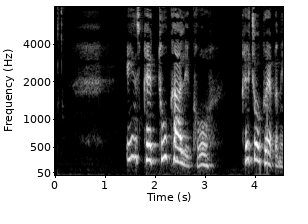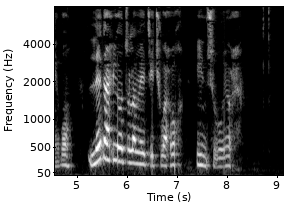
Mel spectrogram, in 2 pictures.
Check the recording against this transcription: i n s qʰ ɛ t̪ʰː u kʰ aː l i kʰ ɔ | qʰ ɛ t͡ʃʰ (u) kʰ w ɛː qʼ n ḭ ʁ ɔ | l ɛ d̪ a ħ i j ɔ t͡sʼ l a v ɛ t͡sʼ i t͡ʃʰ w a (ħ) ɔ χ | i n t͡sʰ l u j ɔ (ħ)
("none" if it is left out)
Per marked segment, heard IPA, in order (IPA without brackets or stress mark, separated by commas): ɔ, ħ, ħ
